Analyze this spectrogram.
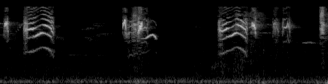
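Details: Small noisy bird giving roughly one sharp chirp burst per second, each a bright, high, slurred cluster of notes, with silence between.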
